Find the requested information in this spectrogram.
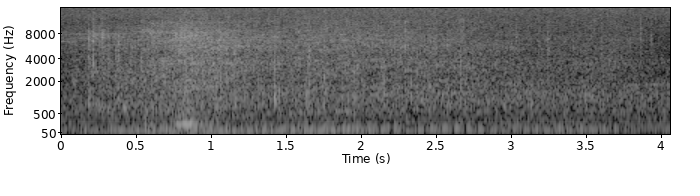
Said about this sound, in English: Engine revving.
